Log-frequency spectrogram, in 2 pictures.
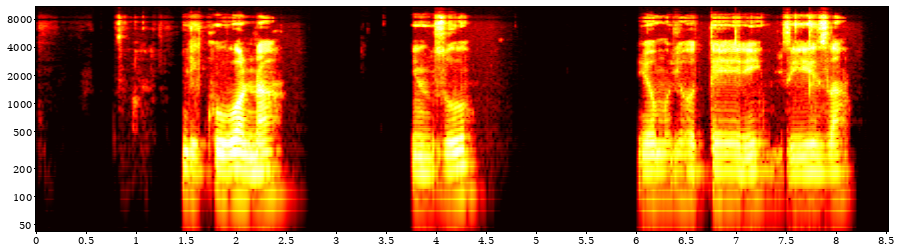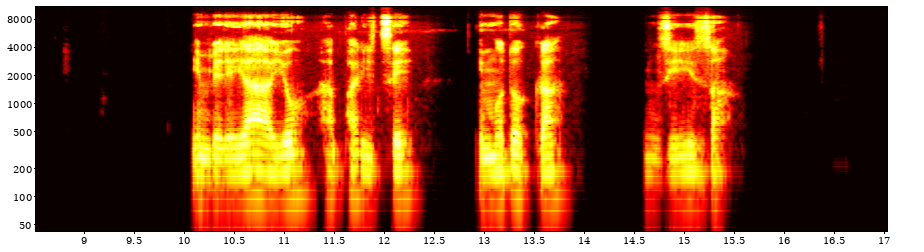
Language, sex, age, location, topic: Kinyarwanda, male, 18-24, Musanze, finance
